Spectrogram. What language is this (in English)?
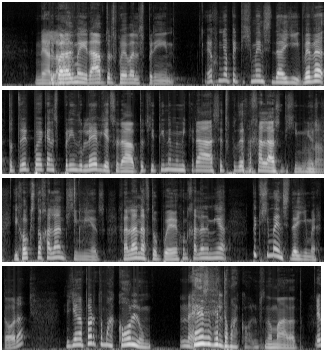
Greek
